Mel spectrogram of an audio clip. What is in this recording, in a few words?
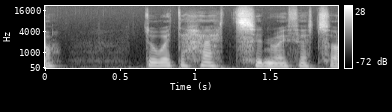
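"het" Welsh, spoken word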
